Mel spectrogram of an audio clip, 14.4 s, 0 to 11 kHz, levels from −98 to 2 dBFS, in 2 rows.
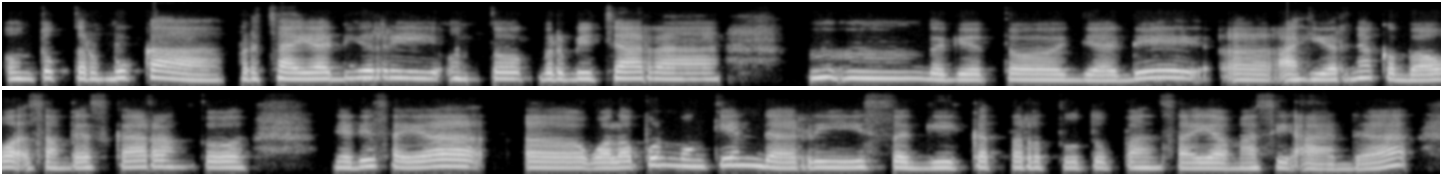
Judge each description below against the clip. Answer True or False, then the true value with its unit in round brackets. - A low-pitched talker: False (190 Hz)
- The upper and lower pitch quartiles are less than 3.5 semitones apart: True (3.0 semitones)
